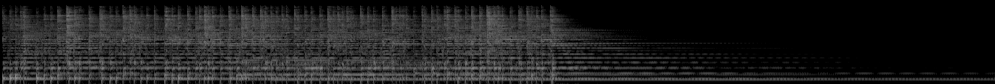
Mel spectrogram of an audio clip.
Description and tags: sant-roll-C4
recordings of an indian santoor, especially rolls plaid on single notes; pitch is indicated in file name, recorded using multiple K&K; contact microphones
acoustic, santoor, percussion, pitched, roll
